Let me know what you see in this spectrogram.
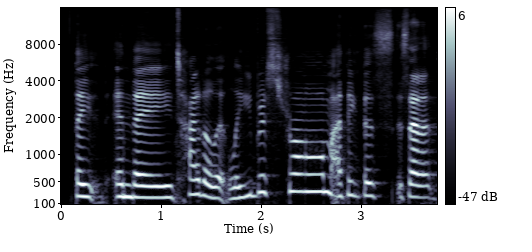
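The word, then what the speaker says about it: Liebestraum: he is playing they and they title it liebra Strom I think this is that did I say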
